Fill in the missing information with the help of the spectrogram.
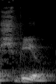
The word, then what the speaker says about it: Spiel: 그래서 H 없지만 발음을 할 때 H 들어가듯이 발음을 해요. Spiel.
